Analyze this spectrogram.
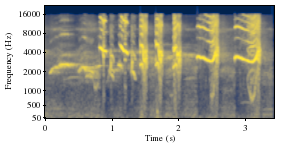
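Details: Call of a breeding-condition female oriental magpie-robin, meant to set males singing: a low whistled slur, then quick sharp clicks and two long, wavering, buzzy upslurred whistles.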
